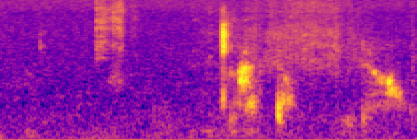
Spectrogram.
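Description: Near silence, broken by a few faint, brief whispers, the clearest about a second in and just before the end.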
